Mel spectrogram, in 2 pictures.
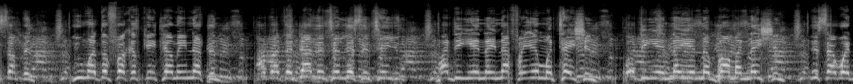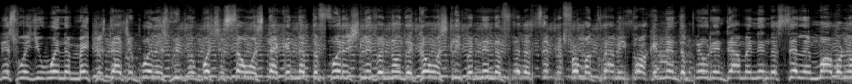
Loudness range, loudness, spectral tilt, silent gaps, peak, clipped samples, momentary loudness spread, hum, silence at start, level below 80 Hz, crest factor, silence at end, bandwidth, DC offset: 2 LU; -18 LUFS; -2 dB/octave; none; -2 dBFS; under 0.1%; 5 LU; none; 0 s; -54 dBFS; 16 dB; 0 s; 19 kHz; under 0.1%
